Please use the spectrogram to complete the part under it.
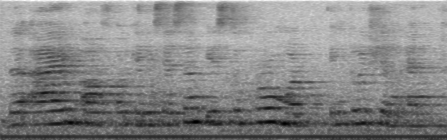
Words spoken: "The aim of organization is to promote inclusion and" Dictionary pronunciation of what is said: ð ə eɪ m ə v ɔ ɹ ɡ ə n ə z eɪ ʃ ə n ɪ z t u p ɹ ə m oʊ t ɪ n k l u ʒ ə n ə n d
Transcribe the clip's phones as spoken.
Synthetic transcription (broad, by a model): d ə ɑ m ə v ɔ ɹ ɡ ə n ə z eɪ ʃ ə n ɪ s t u p ɹ ə m oʊ t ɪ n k l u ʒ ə n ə n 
